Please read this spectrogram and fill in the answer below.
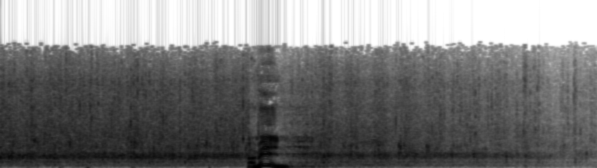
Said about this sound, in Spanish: Si estás de acuerdo, diga amén. Si estás de acuerdo, un aplauso al Señor, porque Él es nuestro creador.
